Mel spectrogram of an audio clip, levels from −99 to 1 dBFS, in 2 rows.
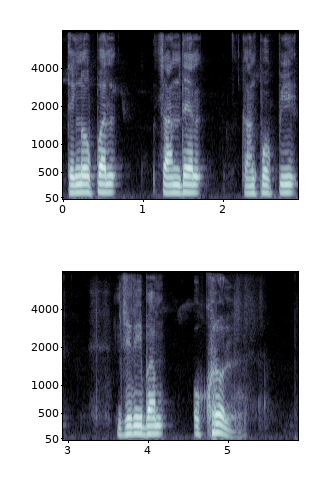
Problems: none marked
